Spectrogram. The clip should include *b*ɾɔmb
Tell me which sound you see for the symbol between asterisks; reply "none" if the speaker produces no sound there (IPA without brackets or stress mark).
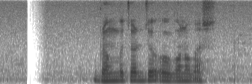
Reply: b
